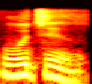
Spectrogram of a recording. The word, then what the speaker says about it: 우스: 가우스 땅이다 이렇게 얘기합니다 웃으라고 하는 것을 원래 발음은 우즈 비다 우주 어 우리 영어 이름 중에 우주 라는 이름이 있죠 그게 아마 이 욥의 있는 이 우스 땅에 과 관련이 있는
